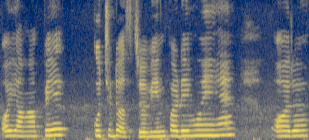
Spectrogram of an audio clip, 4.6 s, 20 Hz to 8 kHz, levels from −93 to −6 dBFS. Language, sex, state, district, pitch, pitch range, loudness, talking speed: Hindi, female, Punjab, Pathankot, 290 Hz, 275-305 Hz, -13 LUFS, 115 wpm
